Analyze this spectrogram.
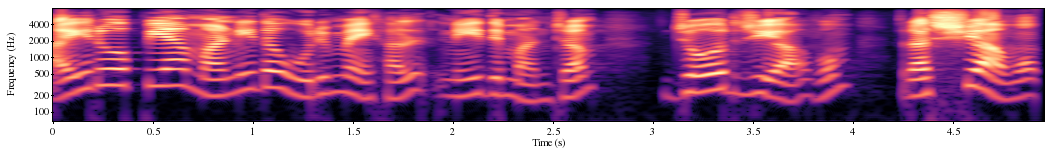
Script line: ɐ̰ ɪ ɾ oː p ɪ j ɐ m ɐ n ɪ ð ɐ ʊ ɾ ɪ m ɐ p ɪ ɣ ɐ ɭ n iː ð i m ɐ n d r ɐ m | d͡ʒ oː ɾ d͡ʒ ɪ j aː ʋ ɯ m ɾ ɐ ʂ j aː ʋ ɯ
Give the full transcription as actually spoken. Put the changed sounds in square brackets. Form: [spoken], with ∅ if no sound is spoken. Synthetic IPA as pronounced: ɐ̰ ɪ ɾ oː p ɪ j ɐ m ɐ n ɪ ð ɐ ʊ ɾ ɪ m ɐ [∅] ɪ ɣ ɐ ɭ n iː ð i m ɐ n d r ɐ m | d͡ʒ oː ɾ d͡ʒ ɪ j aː ʋ ɯ m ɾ ɐ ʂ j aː ʋ ɯ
